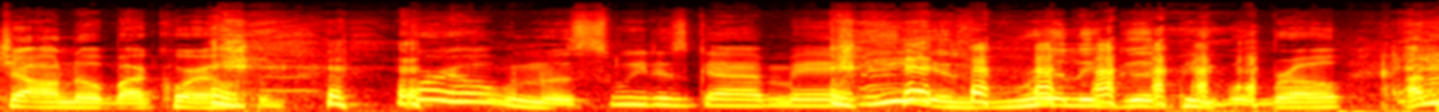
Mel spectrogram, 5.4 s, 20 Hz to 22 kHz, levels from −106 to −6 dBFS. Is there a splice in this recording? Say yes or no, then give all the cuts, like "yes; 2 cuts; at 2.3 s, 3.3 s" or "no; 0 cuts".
no; 0 cuts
